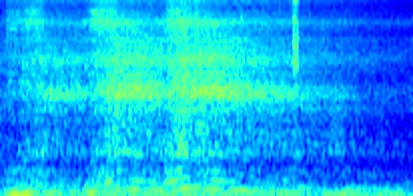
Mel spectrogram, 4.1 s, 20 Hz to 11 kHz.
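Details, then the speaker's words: 2004 Honda Accord engine revs cleanly and settles to an even note after the failed ignition coil was replaced with a spare; no misfire. Owner says it sounds good, check engine light out, some oil burning seen. "She sound good to me. I've had to have those coils for about 10 years sitting in my toolbox."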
